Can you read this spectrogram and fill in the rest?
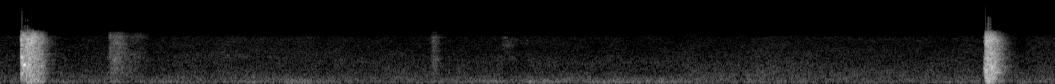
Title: Cat Sneezes Very funny!!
